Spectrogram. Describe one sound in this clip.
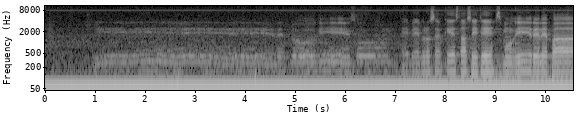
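Men chant together in a slow, steady melody in an echoing hall.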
